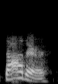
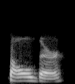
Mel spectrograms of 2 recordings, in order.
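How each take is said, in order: First: The word is said in an American way. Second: The word is said in an Australian way.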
